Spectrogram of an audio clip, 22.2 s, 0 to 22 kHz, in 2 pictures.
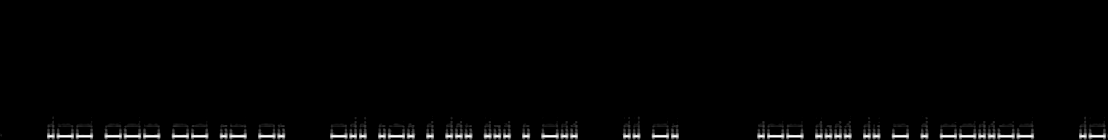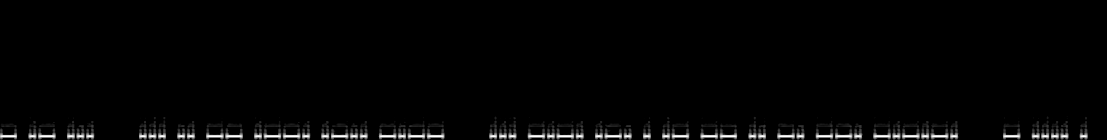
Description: Morse code, heard as a keyed tone, about 25 wpm, 650 Hz. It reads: WOMAN DRESSED IN WHITE, WAS SIMPLY SCREAMING; THE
